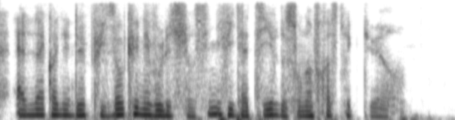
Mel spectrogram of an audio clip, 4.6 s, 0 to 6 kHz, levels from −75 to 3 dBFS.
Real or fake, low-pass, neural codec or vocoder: fake; 5.4 kHz; codec, 16 kHz in and 24 kHz out, 1.1 kbps, FireRedTTS-2 codec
